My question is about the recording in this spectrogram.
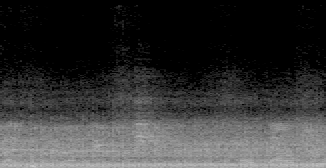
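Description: A motor vehicle engine running steadily, with faint voices in the background.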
